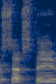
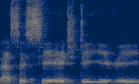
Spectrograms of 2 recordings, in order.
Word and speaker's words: Sachdev: and i'm saying it i always used to say my name like sachdev yeah yeah that's such that i've been saying it's yeah as you know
